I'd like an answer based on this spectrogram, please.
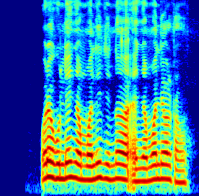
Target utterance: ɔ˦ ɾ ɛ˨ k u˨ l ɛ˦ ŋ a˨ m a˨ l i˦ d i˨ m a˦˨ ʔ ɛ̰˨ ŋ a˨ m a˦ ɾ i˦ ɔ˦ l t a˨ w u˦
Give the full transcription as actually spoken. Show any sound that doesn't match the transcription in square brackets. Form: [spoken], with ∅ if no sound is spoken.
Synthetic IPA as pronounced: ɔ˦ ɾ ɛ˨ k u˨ l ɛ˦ [ɲ] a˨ m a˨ l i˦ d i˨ [n] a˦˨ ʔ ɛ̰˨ [ɲ] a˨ m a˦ [l] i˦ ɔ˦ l t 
